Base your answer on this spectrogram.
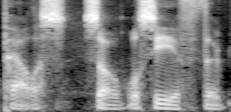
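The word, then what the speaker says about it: Pallas: Palace. Spelled like the city of Dallas, except with a P. That's P-A-L-L-A-S.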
